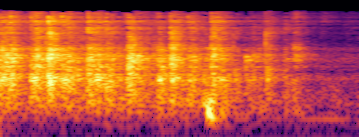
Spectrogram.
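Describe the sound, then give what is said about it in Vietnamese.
An audience applauds a monk's younger brother with dense, steady clapping that holds for a couple of seconds, then tapers off and grows quieter toward the end. “Xin quý vị cho thêm tràng pháo tay lớn nữa.”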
